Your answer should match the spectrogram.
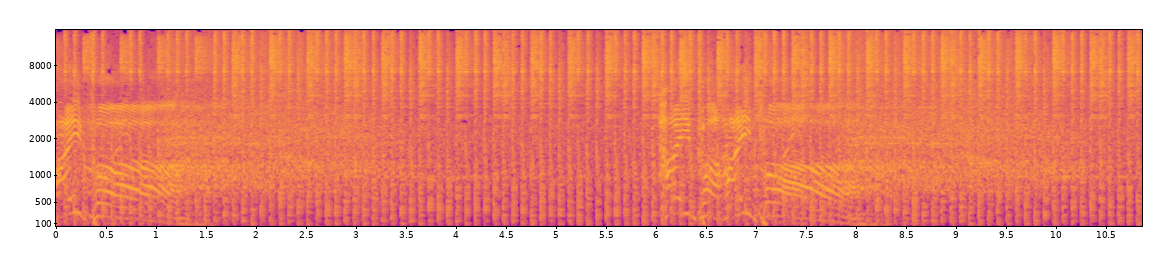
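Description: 1990s rave/hardcore techno track with a fast, driving electronic beat. A gliding, swooping sound sweeps through near the start and again about six seconds in.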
